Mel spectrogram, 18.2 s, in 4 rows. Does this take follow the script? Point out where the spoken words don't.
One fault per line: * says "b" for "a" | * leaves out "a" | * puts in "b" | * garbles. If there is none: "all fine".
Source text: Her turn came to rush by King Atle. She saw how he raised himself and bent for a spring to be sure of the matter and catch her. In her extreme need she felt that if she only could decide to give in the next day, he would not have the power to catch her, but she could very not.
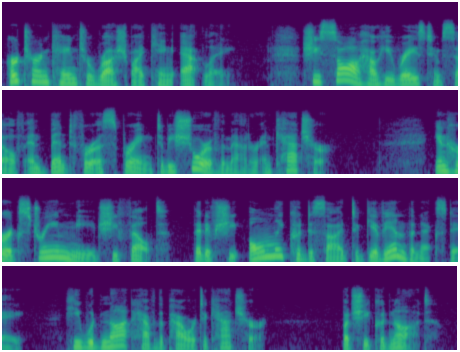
* leaves out "very"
